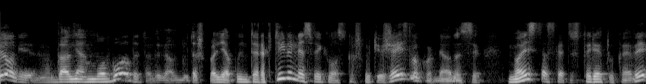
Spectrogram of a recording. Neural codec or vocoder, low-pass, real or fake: codec, 16 kHz, 1 kbps, X-Codec, HuBERT features, trained on general audio; 7.2 kHz; fake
